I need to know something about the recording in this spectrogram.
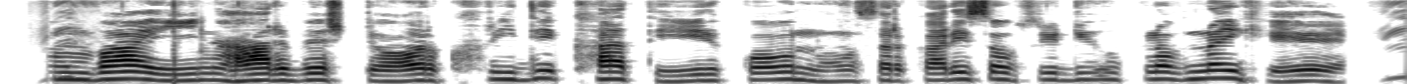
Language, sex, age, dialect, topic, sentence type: Bhojpuri, male, 18-24, Northern, agriculture, question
